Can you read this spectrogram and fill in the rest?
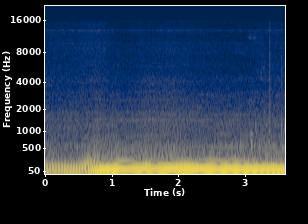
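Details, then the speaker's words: Mitsubishi Lancer on a test drive: engine note climbs sharply and holds a high steady drone under load, revs running ahead of the road speed; worn-out slipping clutch. "nice and he's a clutch bad the clutch is slipping like move but that is one thing check that out as all right"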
